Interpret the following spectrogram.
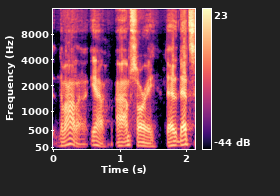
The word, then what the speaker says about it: Nevada: The correct pronunciation of Nevada, literally Nevada.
